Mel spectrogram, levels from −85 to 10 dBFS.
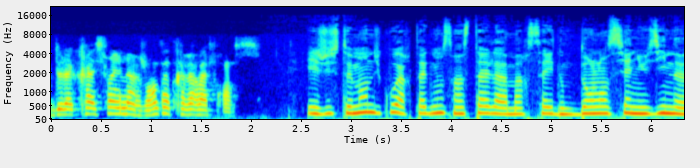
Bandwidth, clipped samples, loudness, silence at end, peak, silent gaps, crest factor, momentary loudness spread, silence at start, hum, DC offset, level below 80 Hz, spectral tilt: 14 kHz; under 0.1%; -17 LUFS; 0 s; -2 dBFS; none; 14 dB; 7 LU; 0 s; none; under 0.1%; -46 dBFS; -5 dB/octave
